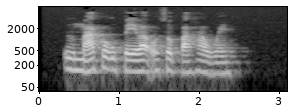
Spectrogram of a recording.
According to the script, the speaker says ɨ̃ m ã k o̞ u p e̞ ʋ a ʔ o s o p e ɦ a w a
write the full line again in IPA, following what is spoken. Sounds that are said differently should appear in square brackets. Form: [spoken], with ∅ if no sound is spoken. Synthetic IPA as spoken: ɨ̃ m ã k o̞ u p e̞ ʋ a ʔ o s o p [a] ɦ a w [e]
